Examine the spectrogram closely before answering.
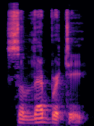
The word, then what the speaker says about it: celebrity: Celebrity, again from the first to second syllable.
